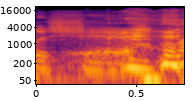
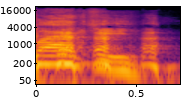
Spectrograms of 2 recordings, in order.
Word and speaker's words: Lachey: It would have been hot. – Better if you pronounced it correct. Yes, his hot. Name was Nick Lachey. – I know it was Nick Lachey. – Lackey. You said it like I thought, like I saw it.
